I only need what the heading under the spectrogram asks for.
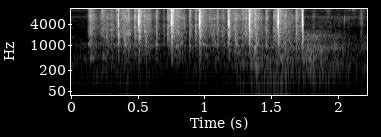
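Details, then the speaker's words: Arrma Kraton 6S dry differential with ADU parts, spun by hand after assembly: sharp evenly spaced clicks about five per second then quiet, sounds like locking up; mangled thread found, metal debris inside to be blown out with compressor. "This sounds not good. I don't know what's wrong there, but that doesn't sound good. Sounds like locking up, and"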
